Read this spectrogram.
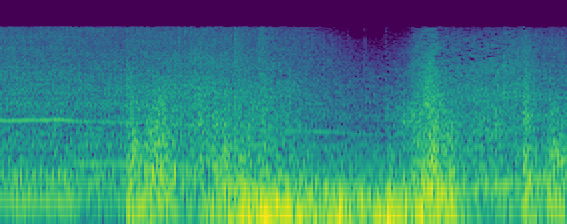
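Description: Tyres rumble and crunch over a rough dirt track.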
